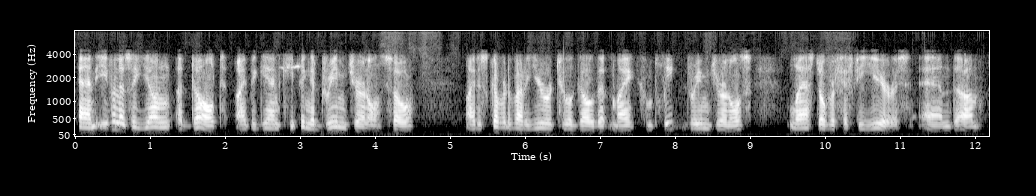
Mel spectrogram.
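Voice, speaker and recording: A man's voice: medium pitch, moderate pace, no echo. Older man telling a story over a phone line. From United States. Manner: reflective, with frequent "uh" hesitations. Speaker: author and guest. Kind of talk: storytelling interview.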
